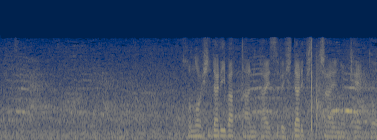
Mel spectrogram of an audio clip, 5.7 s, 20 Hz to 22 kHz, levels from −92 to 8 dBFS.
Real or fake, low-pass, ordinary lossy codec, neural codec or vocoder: real; 7.2 kHz; Opus, 64 kbps; none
